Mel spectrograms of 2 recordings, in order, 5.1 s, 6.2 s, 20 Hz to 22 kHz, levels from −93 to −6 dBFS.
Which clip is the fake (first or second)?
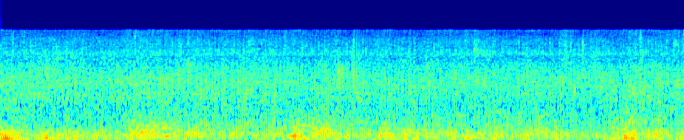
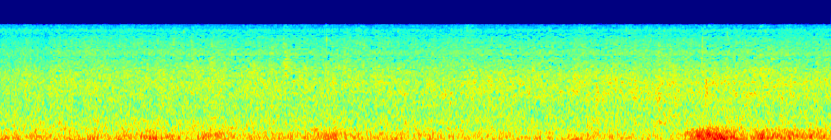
first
